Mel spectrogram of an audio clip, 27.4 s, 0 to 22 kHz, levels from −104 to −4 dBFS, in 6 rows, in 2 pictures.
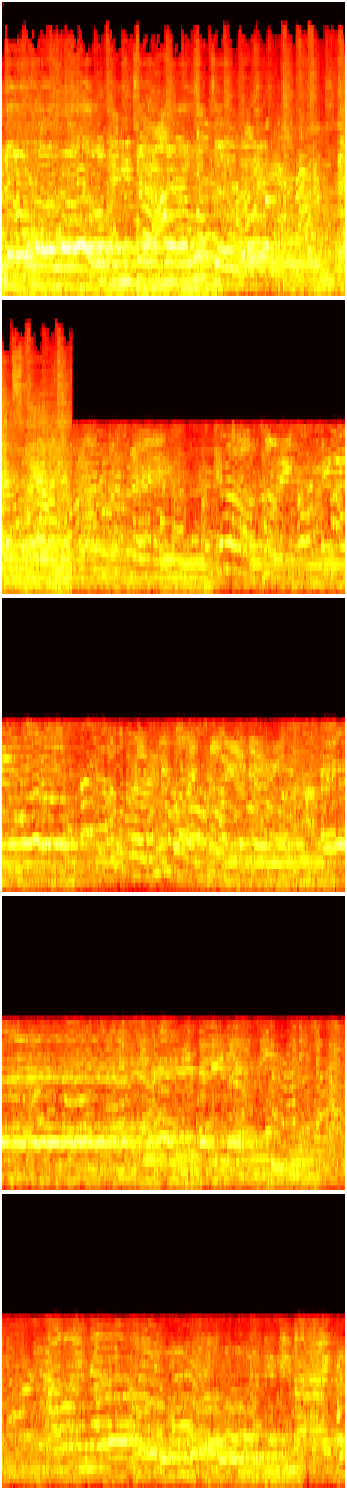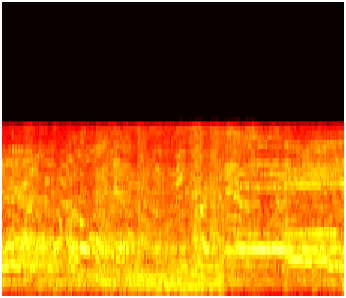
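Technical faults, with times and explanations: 5.49 s to end, input switched to a poorer device: with no gap, the sound turns dull and boxy, likely from a narrower-band microphone; the spectrogram is cut off at 3.8 kHz over a faint new noise floor, and the waveform shrinks about 10 dB.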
